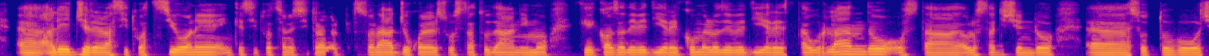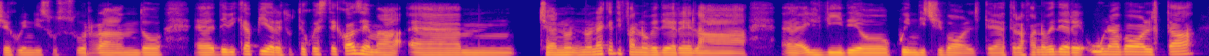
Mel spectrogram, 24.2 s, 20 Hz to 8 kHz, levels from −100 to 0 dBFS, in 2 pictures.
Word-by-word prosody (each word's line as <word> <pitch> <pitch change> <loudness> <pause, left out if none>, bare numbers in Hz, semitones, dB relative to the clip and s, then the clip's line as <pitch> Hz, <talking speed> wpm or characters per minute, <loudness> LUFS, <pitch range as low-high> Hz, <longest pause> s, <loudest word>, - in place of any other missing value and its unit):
ehm 110 - -3 0.2
a - - +1
leggere 125 0 +5
la 120 -1 +2
situazione, 125 +2 +2
in 120 - -3
che 115 +2 -8
situazione 115 +2 -5
si 115 +1 -5
trova 120 0 -1
il 115 - -10
personaggio, 120 0 -2
qual 120 +2 0
è - - +2
il 120 - +1
suo 120 +1 -7
stato 120 +2 -5
d'animo, 120 -1 -1 0.3
che 120 0 -1
cosa 125 0 +1
deve 120 0 +1
dire, 120 -1 +1
come 125 +1 -1
lo 120 0 +3
deve 120 0 +2
dire, 120 0 +1
sta 115 0 -7
urlando 140 +4 +1
o 140 -4 +1
sta 110 -1 -3
o - - +1
lo 115 - +1
sta 115 +1 -6
dicendo, 115 0 0 0.3
ehm, 110 -1 0
sottovoce, 115 -1 0
quindi 110 0 -5
sussurrando. 110 +1 -3 0.3
Ehm, 115 0 +1
devi 125 +2 +1
capire 145 -2 +2
tutte 130 +4 -7
queste 145 +2 -3
cose 160 0 +4
ma, 115 -3 -1
ehm 110 -1 -3 0.2
cioè 115 -2 0
non 115 0 +1
non 125 +2 0
è 150 - +3
che 180 - -2
ti 175 - -5
fanno 125 -5 0
vedere 110 -1 +2
la 100 -2 -2 0.4
ehm, 105 -2 -1
il 115 -2 +1
video 110 -2 +4
15 115 -2 +1
volte, 105 -1 -3
eh, 105 - -3
te 115 - -11
la 115 0 -1
fanno 120 +2 -3
vedere 130 -2 +3
1 140 0 +2
volta 140 +3 +2
115 Hz, 165 wpm, -27 LUFS, 110-125 Hz, 0.4 s, leggere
